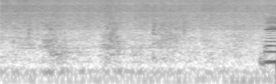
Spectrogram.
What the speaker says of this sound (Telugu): అది కూడా ఆయిల్లోనే వేపుకోవాలి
